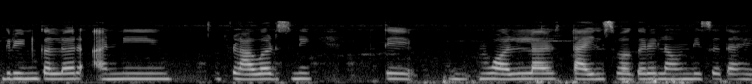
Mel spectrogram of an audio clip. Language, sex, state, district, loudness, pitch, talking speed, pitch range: Marathi, female, Maharashtra, Chandrapur, -26 LUFS, 250 Hz, 105 wpm, 245-255 Hz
